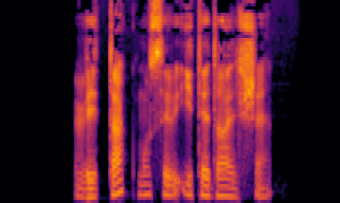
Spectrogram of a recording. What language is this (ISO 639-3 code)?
ukr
